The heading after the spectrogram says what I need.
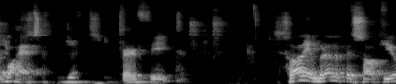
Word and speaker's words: Jameson: A pronúncia correta. Jameson.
